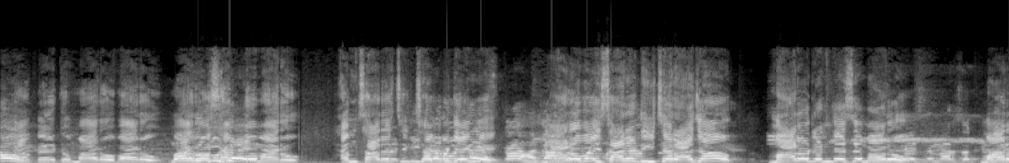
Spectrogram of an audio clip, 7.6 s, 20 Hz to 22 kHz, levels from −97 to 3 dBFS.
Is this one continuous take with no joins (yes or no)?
yes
